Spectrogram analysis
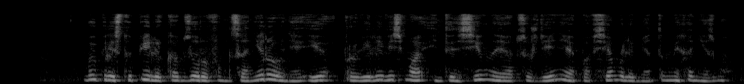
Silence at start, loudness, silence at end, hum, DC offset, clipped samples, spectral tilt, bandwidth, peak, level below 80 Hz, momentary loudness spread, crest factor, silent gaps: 0.85 s; -38 LUFS; 0.15 s; none; under 0.1%; under 0.1%; -3.5 dB/octave; 11.5 kHz; -20 dBFS; -84 dBFS; 9 LU; 20 dB; none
